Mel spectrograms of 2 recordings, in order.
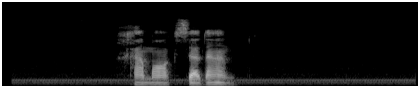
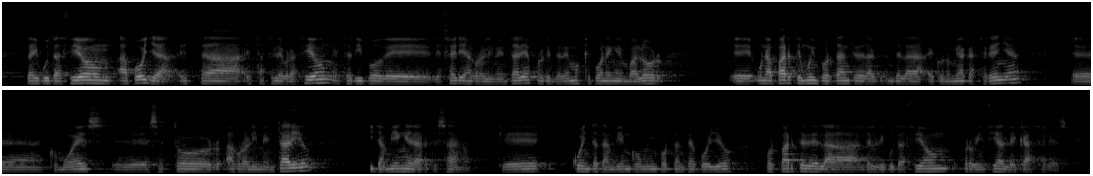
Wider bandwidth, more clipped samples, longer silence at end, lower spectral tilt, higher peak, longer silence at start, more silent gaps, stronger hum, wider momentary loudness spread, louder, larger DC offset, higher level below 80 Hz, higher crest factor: second, 11 kHz vs over 20 kHz; neither; first, 1.85 s vs 0 s; about the same, -4 dB/octave vs -5 dB/octave; first, -6 dBFS vs -20 dBFS; first, 1.15 s vs 0 s; neither; neither; about the same, 13 LU vs 11 LU; first, -26 LUFS vs -44 LUFS; neither; first, -54 dBFS vs -90 dBFS; about the same, 24 dB vs 24 dB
